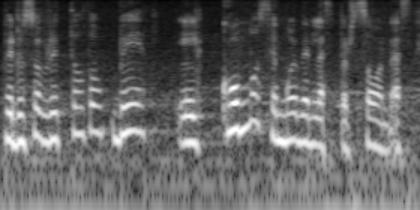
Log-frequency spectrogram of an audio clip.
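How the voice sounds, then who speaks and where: A woman with a Mexican accent hosting a casual interview, lively and chatty, often affirming her guest. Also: mid-range voice, moderate pace, a little hiss or hum. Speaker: host.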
